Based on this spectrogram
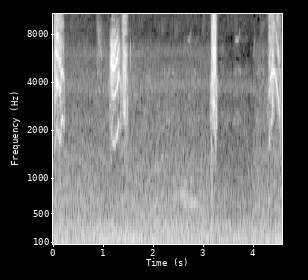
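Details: Calling female rusty-collared seedeater, kept to get a male singing: scattered sharp high notes, some with quick falling sweeps, in loose bursts across several seconds against a faint hiss.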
